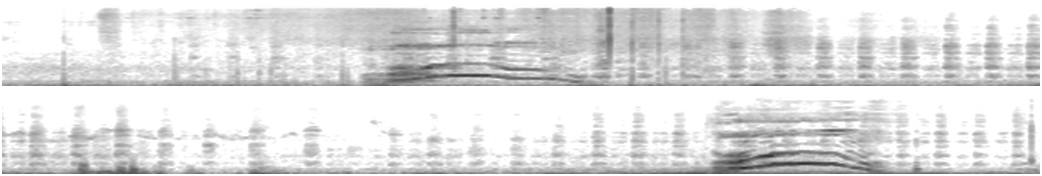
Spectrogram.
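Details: Leonberger playing with a Labrador, two dogs play fighting: two drawn-out whining howls that rise and fall in pitch, each about a second and a half long, with quieter scuffling and panting between them.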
